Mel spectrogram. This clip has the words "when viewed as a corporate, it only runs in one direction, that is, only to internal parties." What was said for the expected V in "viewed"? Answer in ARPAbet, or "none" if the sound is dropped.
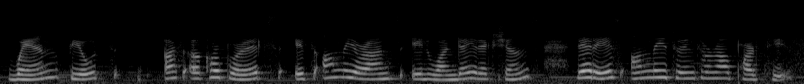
F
